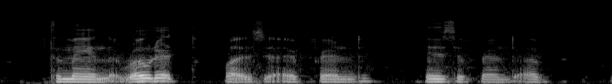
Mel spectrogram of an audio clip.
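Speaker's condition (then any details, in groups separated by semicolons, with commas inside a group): Cerebral palsy; speaks relatively well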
